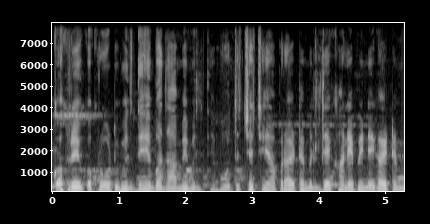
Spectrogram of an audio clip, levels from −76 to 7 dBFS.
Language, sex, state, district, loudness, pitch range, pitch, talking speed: Hindi, male, Haryana, Rohtak, -18 LUFS, 155-165 Hz, 160 Hz, 195 wpm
